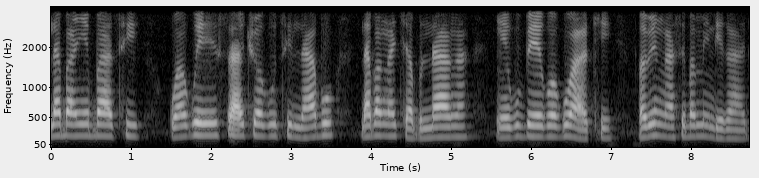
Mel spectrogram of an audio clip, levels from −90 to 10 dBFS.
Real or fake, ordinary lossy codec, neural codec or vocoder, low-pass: real; none; none; 3.6 kHz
